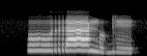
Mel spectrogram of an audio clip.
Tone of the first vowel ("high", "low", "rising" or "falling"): high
